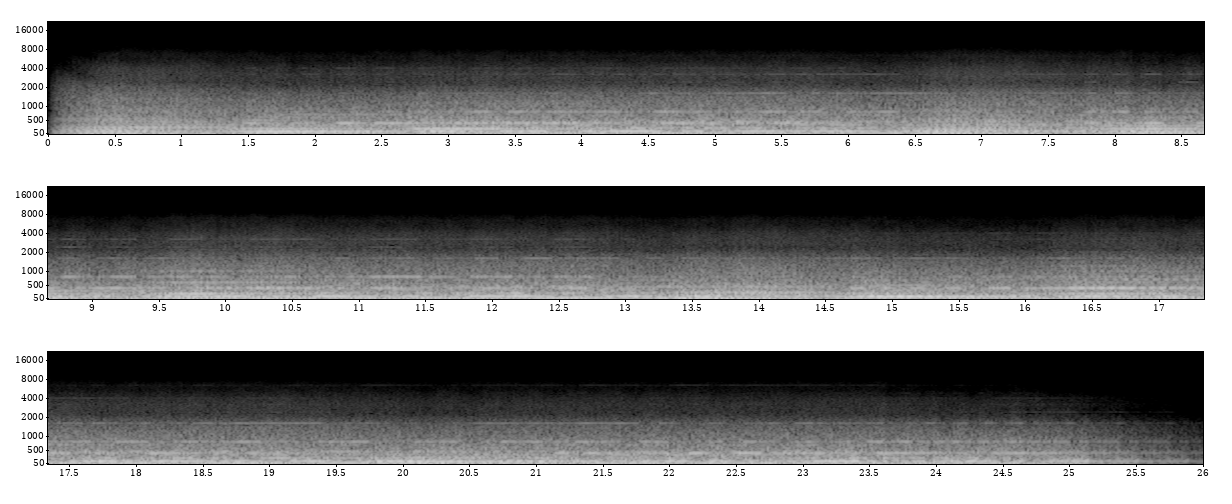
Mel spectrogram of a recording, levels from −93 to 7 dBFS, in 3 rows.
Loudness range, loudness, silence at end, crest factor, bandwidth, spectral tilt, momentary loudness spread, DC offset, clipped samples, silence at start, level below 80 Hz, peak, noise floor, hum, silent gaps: 2 LU; -20 LUFS; 0.1 s; 12 dB; 4.1 kHz; -11.5 dB/octave; 5 LU; under 0.1%; under 0.1%; 0 s; -24 dBFS; -8 dBFS; -39 dBFS; none; none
